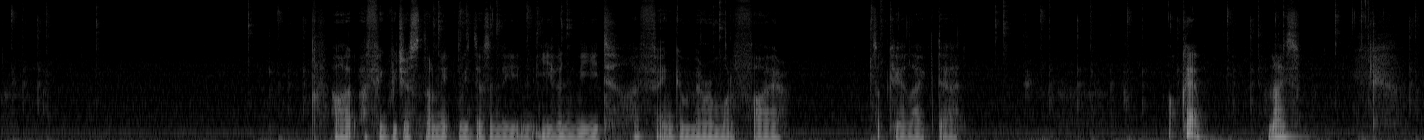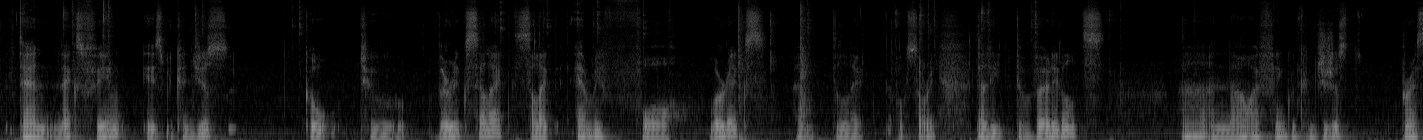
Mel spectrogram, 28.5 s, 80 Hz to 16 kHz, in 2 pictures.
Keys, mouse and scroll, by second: 0.0 shift+middle click, 0.8 click, 2.5 scroll up 2, 2.7 shift+middle click, 4.1 click, 4.4 Tab, 4.7 click, 5.1 Tab, 5.4 click, 6.9 click, 8.5 s, 10.0 scroll up 4, 10.3 shift+middle click, 10.9 scroll up 2, 11.2 shift+middle click, 11.8 scroll up 1, 12.1 shift+middle click, 12.4 scroll down 1, 13.5 middle click, 14.7 KP_7, 15.1 KP_1, 16.0 Tab, 17.0 click, 19.0 click, 19.5 shift+click, 19.5 shift+click, 21.4 shift+click, 21.4 x, 23.3 ctrl+z, 23.9 x, 24.9 scroll up 1, 25.3 shift+middle click, 27.9 shift+middle click, 27.9-28.3 scroll up 1.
